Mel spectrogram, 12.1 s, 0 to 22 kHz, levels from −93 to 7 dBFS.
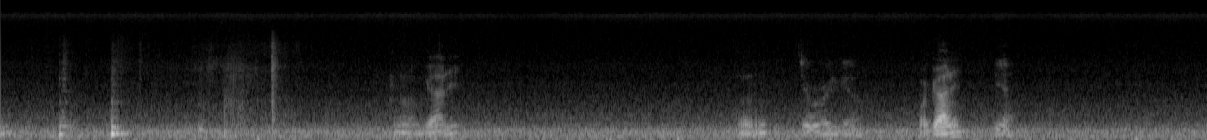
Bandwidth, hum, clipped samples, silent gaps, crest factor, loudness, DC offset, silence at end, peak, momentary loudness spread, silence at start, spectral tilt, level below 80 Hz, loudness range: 15 kHz; none; under 0.1%; none; 26 dB; -37 LUFS; under 0.1%; 0 s; -10 dBFS; 17 LU; 0 s; -10 dB/octave; -50 dBFS; 7 LU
